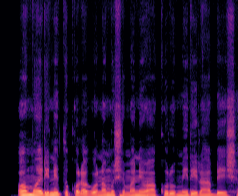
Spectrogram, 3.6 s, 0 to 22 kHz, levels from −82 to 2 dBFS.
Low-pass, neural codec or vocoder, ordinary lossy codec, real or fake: none; vocoder, 44.1 kHz, 128 mel bands, Pupu-Vocoder; none; fake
